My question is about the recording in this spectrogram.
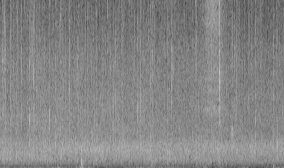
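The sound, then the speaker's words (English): A crowd at a worship service claps steadily in a dense, continuous wash of applause, sustained at an even level throughout, with no voices standing out. “You guys can give a round of applause for these guys.”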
